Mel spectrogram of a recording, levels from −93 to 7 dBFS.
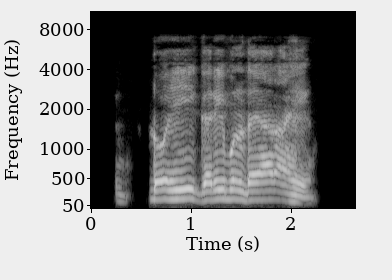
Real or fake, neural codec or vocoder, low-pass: fake; codec, 16 kHz, 16 kbps, FreqCodec, smaller model; 7.2 kHz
